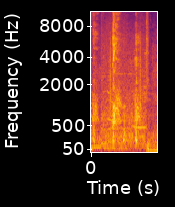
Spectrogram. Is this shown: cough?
yes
